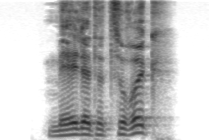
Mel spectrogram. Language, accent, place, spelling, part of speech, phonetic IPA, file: German, Germany, Berlin, meldete zurück, verb, [ˌmɛldətə t͡suˈʁʏk], De-meldete zurück.ogg
- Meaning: inflection of zurückmelden: 1. first/third-person singular preterite 2. first/third-person singular subjunctive II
